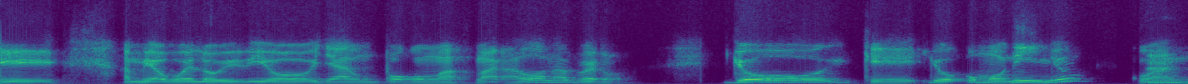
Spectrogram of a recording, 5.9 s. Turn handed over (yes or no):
no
